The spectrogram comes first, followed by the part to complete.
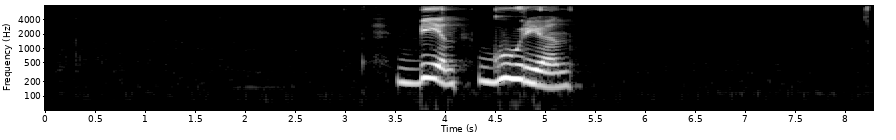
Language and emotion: Russian, angry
